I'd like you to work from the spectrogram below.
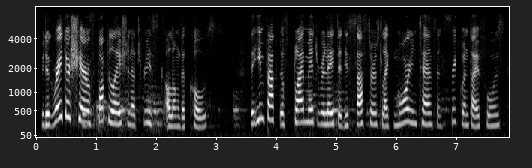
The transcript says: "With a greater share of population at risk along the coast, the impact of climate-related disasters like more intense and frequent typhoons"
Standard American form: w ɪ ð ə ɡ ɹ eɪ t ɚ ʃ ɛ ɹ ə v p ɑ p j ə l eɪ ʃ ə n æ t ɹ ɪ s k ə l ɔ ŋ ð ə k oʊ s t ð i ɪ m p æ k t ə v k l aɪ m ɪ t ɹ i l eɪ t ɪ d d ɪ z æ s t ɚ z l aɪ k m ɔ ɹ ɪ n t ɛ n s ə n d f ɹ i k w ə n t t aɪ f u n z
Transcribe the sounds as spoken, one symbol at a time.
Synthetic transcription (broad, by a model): w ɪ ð ə ɡ ɹ eɪ t ɚ ʃ ɛ ɹ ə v p ɑ p j ə l eɪ ʃ ə n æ t ɹ ɪ s k ə l ɔ ŋ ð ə k oʊ s t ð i ɪ m p æ k t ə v k l aɪ m ɪ t ɹ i l eɪ t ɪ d d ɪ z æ s t ɚ s l aɪ k m ɔ ɹ ɪ n t ɛ n s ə n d f ɹ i k w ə n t t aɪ f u n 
